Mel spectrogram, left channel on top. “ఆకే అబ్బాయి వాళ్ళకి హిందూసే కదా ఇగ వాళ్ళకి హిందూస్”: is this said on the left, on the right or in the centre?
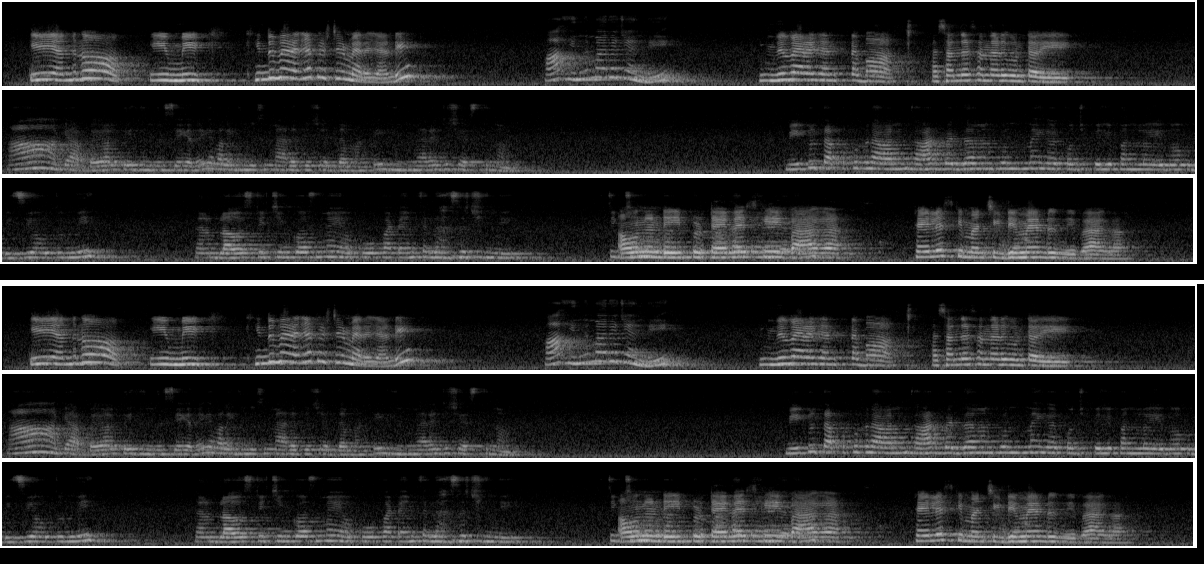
Right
